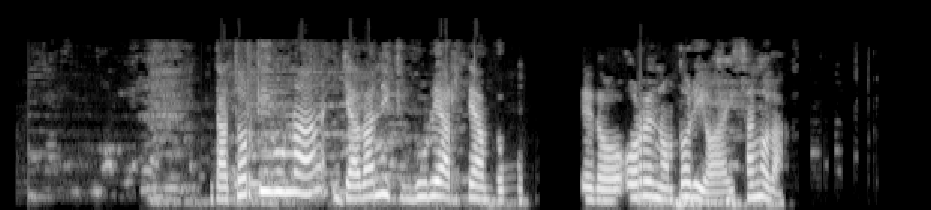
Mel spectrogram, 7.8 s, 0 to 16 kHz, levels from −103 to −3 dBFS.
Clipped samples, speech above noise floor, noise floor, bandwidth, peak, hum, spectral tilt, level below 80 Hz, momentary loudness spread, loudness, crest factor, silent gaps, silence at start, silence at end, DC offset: under 0.1%; 37 dB; -50 dBFS; 7.6 kHz; 0 dBFS; none; -7.5 dB/octave; -60 dBFS; 22 LU; -14 LUFS; 16 dB; 4.49-4.84 s; 0.85 s; 1.25 s; under 0.1%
